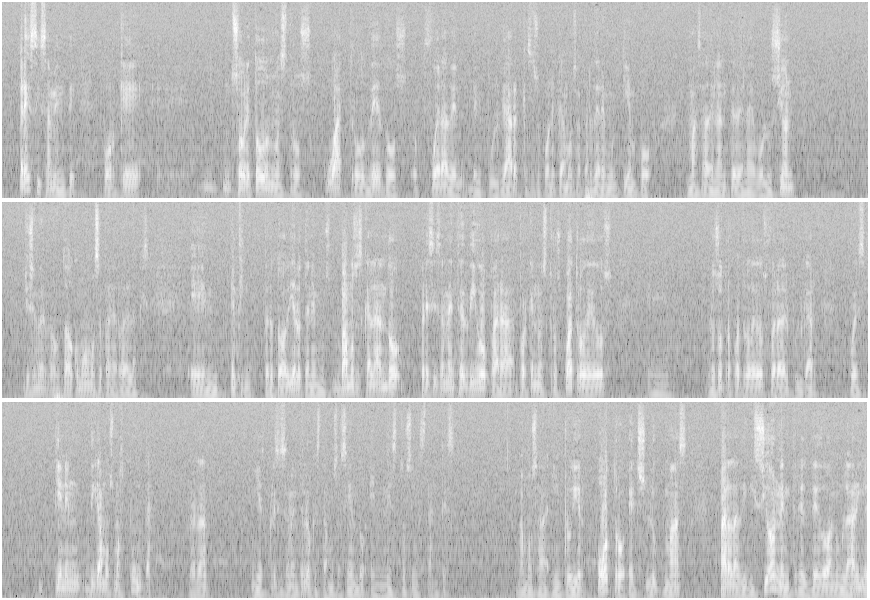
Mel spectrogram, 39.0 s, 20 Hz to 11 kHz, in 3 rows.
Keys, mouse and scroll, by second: 0.1 b, 0.5 click, 1.4-2.6 drag, 5.6 b, 6.0 click, 7.1 e, 8.7 click, 9.6 a, 9.9 b, 10.3 click, 11.4-13.0 drag, 13.5-15.0 drag, 15.2-16.3 shift+middle drag, 17.5 b, 18.0 click, 18.9 e, 21.0 click, 21.7 s, 23.1 click, 24.3 s, 25.3 Escape, 26.4 a, 26.7 b, 27.4 click, 28.2-29.2 drag, 29.6-31.6 drag, 34.2 ctrl+r, 34.8 click, 38.4 click.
